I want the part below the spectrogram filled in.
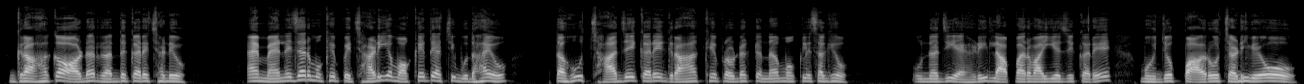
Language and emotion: Sindhi, angry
